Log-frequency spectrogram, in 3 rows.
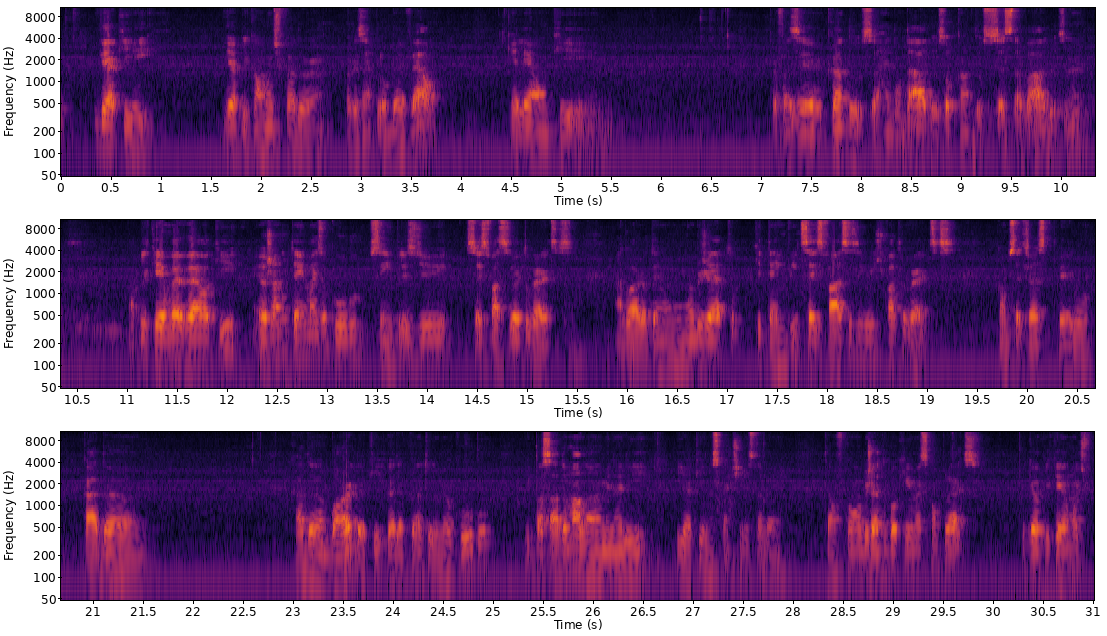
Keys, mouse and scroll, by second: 0.3-1.7 drag, 9.8 F12, 11.7-13.1 middle drag, 25.1-26.6 middle drag, 28.2-29.6 middle drag.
